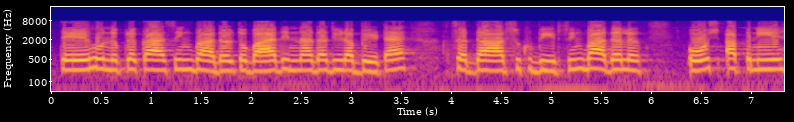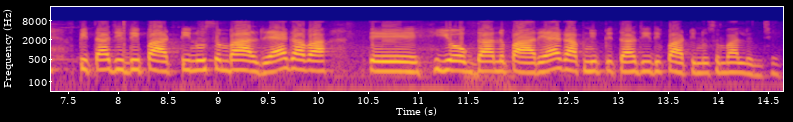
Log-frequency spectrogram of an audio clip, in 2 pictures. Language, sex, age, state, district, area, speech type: Punjabi, female, 30-45, Punjab, Amritsar, urban, spontaneous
